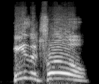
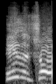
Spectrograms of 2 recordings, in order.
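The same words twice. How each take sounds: First: Said in the usual way. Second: Mock yell it; quoted shout; retold shout. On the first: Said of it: "repeat louder".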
